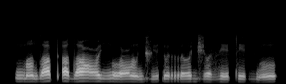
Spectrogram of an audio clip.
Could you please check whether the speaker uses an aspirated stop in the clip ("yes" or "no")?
no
